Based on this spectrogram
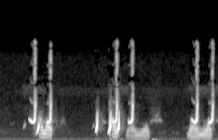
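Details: Common quail at night giving bright, abrupt notes that slide upward, each followed by a nasal, buzzy harmonic note, repeated in three spaced groups; quiet setting.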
